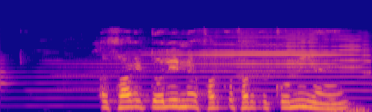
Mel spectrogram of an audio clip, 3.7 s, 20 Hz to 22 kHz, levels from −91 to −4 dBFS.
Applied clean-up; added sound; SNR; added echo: classical method log-MMSE.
